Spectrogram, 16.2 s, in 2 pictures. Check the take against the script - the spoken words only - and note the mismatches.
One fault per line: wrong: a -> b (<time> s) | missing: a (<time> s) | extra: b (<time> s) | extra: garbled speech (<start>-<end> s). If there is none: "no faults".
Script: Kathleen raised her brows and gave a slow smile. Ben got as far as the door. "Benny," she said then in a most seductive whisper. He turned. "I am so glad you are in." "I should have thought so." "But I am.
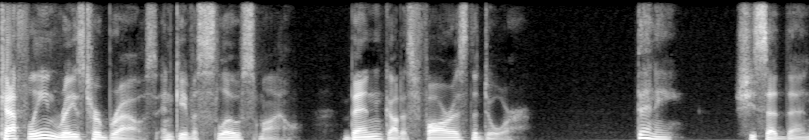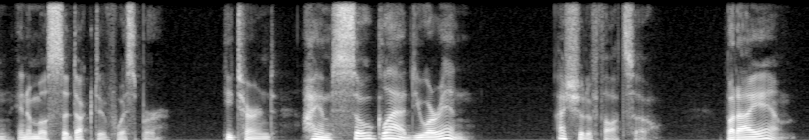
no faults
